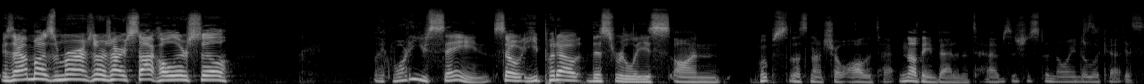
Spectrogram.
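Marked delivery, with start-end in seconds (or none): 0.2-2.3 high, mock slurred babble, words mushed together. Retelling what he said in a clip: imitating slurred speech. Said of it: "he's so slurry in this clip".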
